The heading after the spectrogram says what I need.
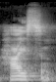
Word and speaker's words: heißen: haisen ha ra ra haisen ok e vocês devem ter notado aqui que a pronúncia ficou haisen esse e i do Alemão tem som de a i certo a i então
